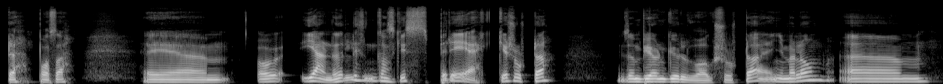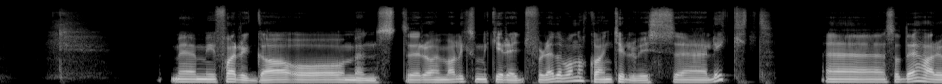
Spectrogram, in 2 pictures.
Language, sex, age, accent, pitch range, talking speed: English, male, 20-39, Norwegian, 100-115 Hz, 125 wpm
